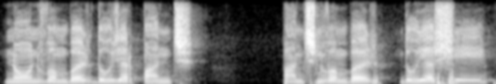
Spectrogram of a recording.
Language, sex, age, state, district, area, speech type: Punjabi, female, 18-30, Punjab, Shaheed Bhagat Singh Nagar, rural, spontaneous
